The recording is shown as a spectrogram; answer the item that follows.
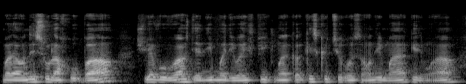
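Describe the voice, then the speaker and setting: A man's voice: on the low side, flat delivery, quick pace. A man with a French accent giving a religious lesson as a rabbi, acting out little scenes and quotes in changing voices.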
